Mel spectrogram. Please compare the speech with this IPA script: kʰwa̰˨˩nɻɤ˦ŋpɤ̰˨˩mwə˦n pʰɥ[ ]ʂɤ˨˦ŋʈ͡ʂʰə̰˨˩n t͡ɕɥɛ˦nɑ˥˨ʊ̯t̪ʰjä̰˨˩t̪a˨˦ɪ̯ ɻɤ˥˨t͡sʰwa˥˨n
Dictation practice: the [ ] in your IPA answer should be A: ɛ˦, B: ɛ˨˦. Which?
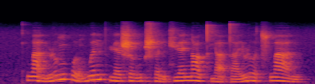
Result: B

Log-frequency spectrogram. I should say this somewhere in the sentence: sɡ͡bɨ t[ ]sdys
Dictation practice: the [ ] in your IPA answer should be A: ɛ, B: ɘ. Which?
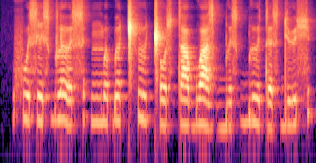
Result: B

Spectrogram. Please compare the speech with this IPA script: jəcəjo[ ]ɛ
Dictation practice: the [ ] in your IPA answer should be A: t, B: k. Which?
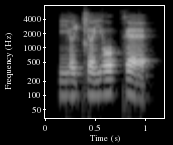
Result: B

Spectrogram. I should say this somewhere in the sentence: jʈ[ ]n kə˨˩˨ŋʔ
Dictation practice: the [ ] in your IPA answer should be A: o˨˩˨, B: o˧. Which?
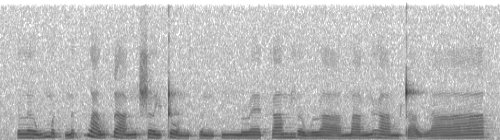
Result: A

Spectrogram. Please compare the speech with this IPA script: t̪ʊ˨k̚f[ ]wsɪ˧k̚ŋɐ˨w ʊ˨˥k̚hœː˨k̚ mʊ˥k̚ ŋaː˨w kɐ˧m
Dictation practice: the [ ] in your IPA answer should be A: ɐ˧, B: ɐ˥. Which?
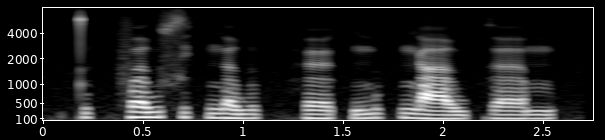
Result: B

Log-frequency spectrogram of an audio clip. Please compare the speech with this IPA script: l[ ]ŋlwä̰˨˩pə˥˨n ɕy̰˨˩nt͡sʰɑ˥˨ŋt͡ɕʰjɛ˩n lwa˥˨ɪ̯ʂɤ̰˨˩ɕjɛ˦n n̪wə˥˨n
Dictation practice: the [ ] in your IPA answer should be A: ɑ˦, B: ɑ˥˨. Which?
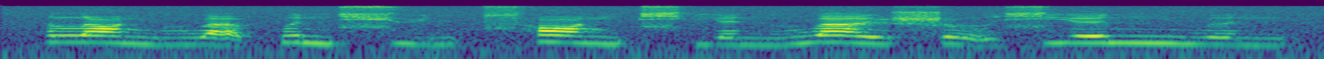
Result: B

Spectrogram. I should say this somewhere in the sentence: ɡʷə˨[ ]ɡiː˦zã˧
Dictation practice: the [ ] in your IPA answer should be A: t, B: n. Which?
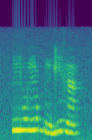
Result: B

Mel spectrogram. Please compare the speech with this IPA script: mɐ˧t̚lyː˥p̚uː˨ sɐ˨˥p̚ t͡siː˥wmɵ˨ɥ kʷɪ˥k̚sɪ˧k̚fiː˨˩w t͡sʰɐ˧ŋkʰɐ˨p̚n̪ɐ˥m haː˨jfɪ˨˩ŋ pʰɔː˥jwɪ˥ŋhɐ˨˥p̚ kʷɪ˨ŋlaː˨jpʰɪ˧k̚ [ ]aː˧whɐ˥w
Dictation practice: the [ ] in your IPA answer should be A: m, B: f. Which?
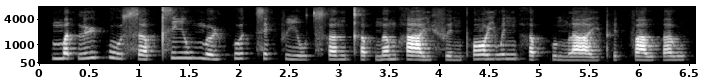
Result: B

